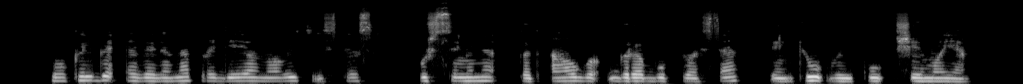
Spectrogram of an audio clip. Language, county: Lithuanian, Telšiai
